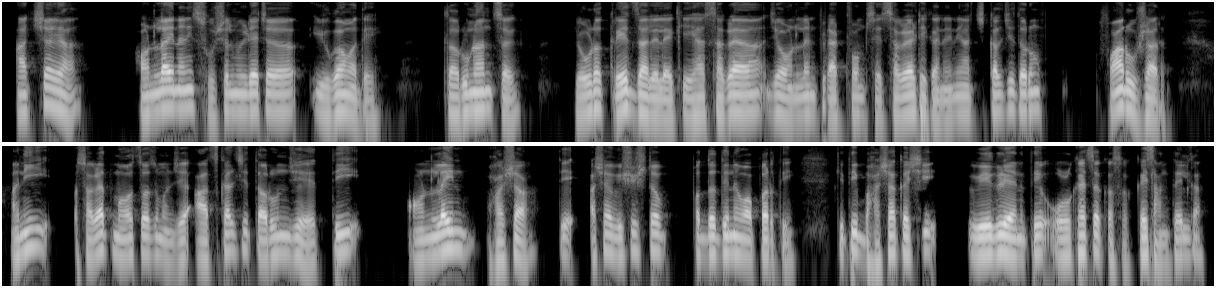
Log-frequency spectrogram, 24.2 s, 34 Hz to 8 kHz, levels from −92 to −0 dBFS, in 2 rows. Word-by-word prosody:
आजच्या 110 Hz, +7 st, -1 dB
या 120 Hz, -7 st, +2 dB, 0.7 s
ऑनलाईन 130 Hz, +5 st, +5 dB
आणि 130 Hz, +1 st, +1 dB
सोशल 110 Hz, -4 st, -6 dB
मीडियाच्या 115 Hz, +1 st, +2 dB, 0.5 s
युगामध्ये 100 Hz, -4 st, 0 dB, 0.7 s
तरुणांचं 110 Hz, -1 st, +1 dB, 0.6 s
एवढं 110 Hz, +5 st, +3 dB
क्रेज 115 Hz, +2 st, +3 dB
झालेलं 100 Hz, -4 st, +3 dB
आहे 90 Hz, -, +1 dB
की 100 Hz, -, -4 dB
ह्या 95 Hz, +1 st, -1 dB
सगळ्या 110 Hz, +3 st, +3 dB
ज्या 110 Hz, 0 st, 0 dB
ऑनलाईन 100 Hz, +2 st, -1 dB
प्लॅटफॉर्म्स 90 Hz, +1 st, -4 dB
आहेत 90 Hz, -, -5 dB
सगळ्या 100 Hz, +2 st, +3 dB
ठिकाणी 90 Hz, -4 st, -2 dB
आणि 100 Hz, +3 st, -4 dB
आजकालचे 105 Hz, +4 st, -3 dB
तरुण 120 Hz, +2 st, +2 dB
फ 125 Hz, -, -34 dB
फार 130 Hz, +5 st, +6 dB
हुशार 110 Hz, -9 st, +1 dB, 0.6 s
आणि 145 Hz, +8 st, 0 dB, 0.3 s
सगळ्यात 125 Hz, +5 st, +2 dB
महत्त्वाचं 115 Hz, +1 st, -1 dB
म्हणजे 100 Hz, 0 st, -2 dB
आजकालचे 130 Hz, -, -1 dB
तरुण 110 Hz, +4 st, +2 dB
जे 110 Hz, -4 st, 0 dB
आहेत, 90 Hz, +2 st, -2 dB, 0.2 s
ती 130 Hz, +3 st, 0 dB, 0.6 s
ऑनलाईन 125 Hz, +8 st, +4 dB, 0.3 s
भाषा 95 Hz, 0 st, +1 dB, 0.3 s
ते -, -, -2 dB, 0.2 s
अशा 110 Hz, +4 st, -1 dB
विशिष्ट 125 Hz, +3 st, -3 dB, 0.4 s
पद्धतीनं 120 Hz, +1 st, +2 dB
वापरते 100 Hz, -4 st, +1 dB, 0.5 s
की -, -, -4 dB
ती 135 Hz, -, +4 dB
भाषा 95 Hz, +1 st, -1 dB
कशी 120 Hz, +4 st, 0 dB, 0.4 s
वेगळी 115 Hz, +2 st, +6 dB
आहे -, -, +10 dB
आणि 110 Hz, -, -2 dB
ते 120 Hz, -, +4 dB
ओळखायचं 125 Hz, +3 st, +1 dB
कसं, 90 Hz, -1 st, -6 dB
काही 110 Hz, -, +4 dB
सांगता 90 Hz, -1 st, -5 dB
येईल 110 Hz, +1 st, -1 dB
का? -, -, -6 dB
110 Hz, 140 wpm, -25 LUFS, 100-120 Hz, 0.7 s, आहे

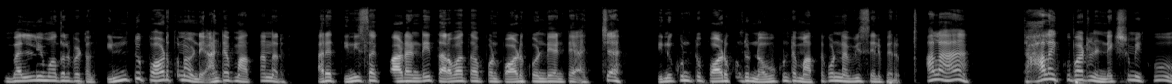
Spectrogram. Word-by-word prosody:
మళ్ళీ 170 Hz, +5 st, +3 dB
మొదలుపెట్టాం. 160 Hz, -9 st, -3 dB
తింటూ 185 Hz, -, 0 dB
పాడుతున్నాం 195 Hz, +1 st, +1 dB
అండి. 115 Hz, -2 st, 0 dB
అంటే 150 Hz, +7 st, 0 dB
మా -, -, +4 dB
అత్తన్నారు, 155 Hz, -3 st, -3 dB, 0.4 s
"అరె! 170 Hz, -, +4 dB
తినేశాక 165 Hz, +3 st, 0 dB
పాడండి. 150 Hz, +4 st, +5 dB
తర్వాత 150 Hz, +4 st, +3 dB, 0.2 s
పోనీ 140 Hz, -2 st, -2 dB
పాడుకోండి" 135 Hz, +2 st, +1 dB
అంటే, 125 Hz, +2 st, -4 dB
అచ్చ 110 Hz, 0 st, -10 dB, 0.5 s
తినుకుంటూ, 155 Hz, +7 st, -2 dB
పాడుకుంటూ, 150 Hz, +4 st, +3 dB
నవ్వుకుంటే 135 Hz, +8 st, -2 dB
మా -, -, +4 dB
అత్త 110 Hz, -, -16 dB
కూడా 175 Hz, -, +1 dB
నవ్వేసెళ్ళిపోయారు. 130 Hz, -8 st, -3 dB, 0.3 s
అలా -, -, +4 dB, 0.8 s
చాలా 215 Hz, +4 st, +4 dB
ఎక్కువ 215 Hz, -1 st, -12 dB
పాటలు. 185 Hz, -7 st, +2 dB
నెక్స్ట్ 135 Hz, +8 st, -1 dB
మీకు 185 Hz, +4 st, -6 dB
150 Hz, 150 wpm, -26 LUFS, 135-175 Hz, 0.8 s, పాడండి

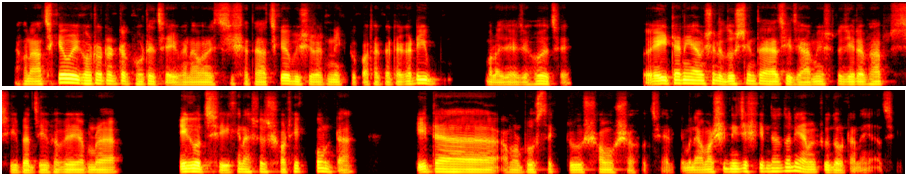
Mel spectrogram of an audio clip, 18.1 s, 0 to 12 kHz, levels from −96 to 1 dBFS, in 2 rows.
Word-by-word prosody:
এখন 105 Hz, -, -6 dB
আজকেও 155 Hz, +10 st, +5 dB
এই 140 Hz, -, +6 dB
ঘটনাটা 115 Hz, -1 st, +2 dB
ঘটেছে। 95 Hz, -1 st, -2 dB
Even 85 Hz, +2 st, -4 dB
আমার 90 Hz, 0 st, -1 dB
স্ত্রীর -, -, -5 dB
সাথে -, -, -6 dB
আজকেও 115 Hz, +5 st, +1 dB
বিষয়টা 90 Hz, -1 st, -1 dB
নিয়ে 90 Hz, -1 st, -1 dB
একটু 90 Hz, -, -11 dB
কথা -, -, -3 dB
কাটাকাটি 105 Hz, +8 st, +1 dB, 0.6 s
বলা 85 Hz, -2 st, -2 dB
যায় 90 Hz, -1 st, -3 dB
যে 85 Hz, -, -4 dB
হয়েছে। 105 Hz, -2 st, -1 dB, 0.8 s
তো -, -, -7 dB
এইটা 120 Hz, +2 st, +6 dB
নিয়ে 130 Hz, -2 st, +5 dB
আমি 120 Hz, -, +4 dB
আসলে 120 Hz, -4 st, +1 dB
দুশ্চিন্তায় 105 Hz, 0 st, +1 dB
আছি 100 Hz, +1 st, -2 dB
যে -, -, -1 dB
আমি 100 Hz, +2 st, -2 dB
আসলে 105 Hz, -, -8 dB
যেটা 95 Hz, 0 st, +3 dB
ভাবছি 95 Hz, -1 st, -6 dB
বা, 90 Hz, -, +1 dB
যেভাবে 95 Hz, +1 st, -2 dB
আমরা 95 Hz, 0 st, -1 dB, 0.8 s
এগোচ্ছি 120 Hz, -2 st, +4 dB
এখানে 105 Hz, +4 st, -2 dB
আসলে 110 Hz, 0 st, -4 dB
সঠিক 110 Hz, +4 st, -3 dB
কোনটা? 120 Hz, -5 st, -1 dB, 0.8 s
এটা 110 Hz, +1 st, +2 dB, 0.6 s
আমার 95 Hz, -1 st, -5 dB
বুঝতে 95 Hz, +1 st, -3 dB
একটু 100 Hz, -3 st, -6 dB, 0.2 s
সমস্যা 95 Hz, -2 st, -2 dB
হচ্ছে -, -, -17 dB
আরকি। -, -, -20 dB
মানে 95 Hz, 0 st, -2 dB
আমার 105 Hz, 0 st, 0 dB
সি -, -, -2 dB
নিজের 115 Hz, +1 st, +1 dB
সিদ্ধান্ত 125 Hz, +1 st, -1 dB
নিয়ে 140 Hz, -, +3 dB
আমি 100 Hz, -, +1 dB
একটু 95 Hz, -, -4 dB
দোটানায় 85 Hz, -, -7 dB
আছি। -, -, -14 dB
100 Hz, 185 wpm, -24 LUFS, 95-115 Hz, 0.8 s, এই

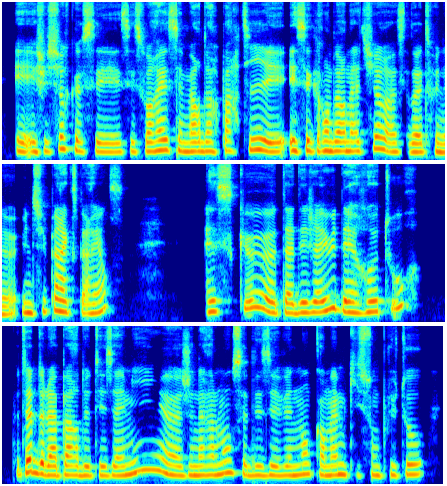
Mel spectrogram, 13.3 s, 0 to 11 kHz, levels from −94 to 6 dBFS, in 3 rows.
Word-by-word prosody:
et 185 Hz, -1 st, 0 dB
et -, -, +1 dB
je -, -, -2 dB
suis 190 Hz, -1 st, -4 dB
sûre 245 Hz, +6 st, -1 dB
que 215 Hz, -, -1 dB
ces 180 Hz, -1 st, -2 dB
ces 185 Hz, +1 st, -6 dB
soirées, 195 Hz, +4 st, +2 dB
ces 215 Hz, -1 st, -2 dB
murder 190 Hz, +1 st, +1 dB
party 210 Hz, +2 st, -3 dB
et 195 Hz, -3 st, +2 dB
et -, -, +6 dB
ces 205 Hz, +3 st, +3 dB
grandeurs 195 Hz, 0 st, +2 dB
nature, 195 Hz, +5 st, 0 dB
heu, 180 Hz, -, 0 dB
ça 180 Hz, -, -8 dB
doit 175 Hz, 0 st, +3 dB
être 175 Hz, +1 st, -7 dB
une 170 Hz, -1 st, 0 dB
une 205 Hz, -1 st, +2 dB
super 235 Hz, +6 st, 0 dB
expérience. 225 Hz, +4 st, -2 dB, 0.8 s
Est-ce 225 Hz, 0 st, 0 dB
que, 275 Hz, -9 st, +1 dB
heu, -, -, -7 dB
tu -, -, -1 dB
as 195 Hz, -, +2 dB
déjà 210 Hz, +2 st, +2 dB
eu 290 Hz, +5 st, +3 dB
des 220 Hz, -4 st, +3 dB
retours 225 Hz, -, -2 dB, 0.3 s
peut-être 255 Hz, 0 st, +4 dB
de 225 Hz, -, +7 dB
la 195 Hz, -1 st, +3 dB
part 195 Hz, -1 st, +1 dB
de 185 Hz, 0 st, 0 dB
tes 185 Hz, +1 st, -3 dB
amis, 260 Hz, +11 st, -1 dB
heu? 195 Hz, -4 st, +1 dB
Généralement, 195 Hz, +5 st, 0 dB
c'est 235 Hz, -4 st, -1 dB
des 190 Hz, 0 st, -2 dB
événements 190 Hz, +3 st, -1 dB
quand 200 Hz, -3 st, -3 dB
même 200 Hz, +2 st, +1 dB
qui 195 Hz, -2 st, -14 dB
sont 190 Hz, +2 st, -4 dB
plutôt, 210 Hz, +4 st, -4 dB
200 Hz, 230 wpm, -21 LUFS, 190-220 Hz, 0.8 s, de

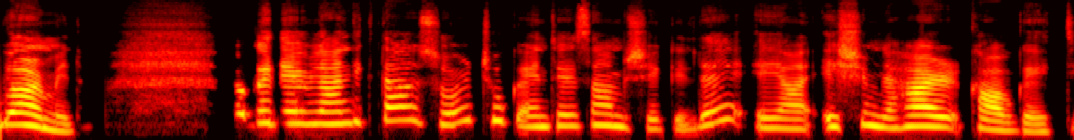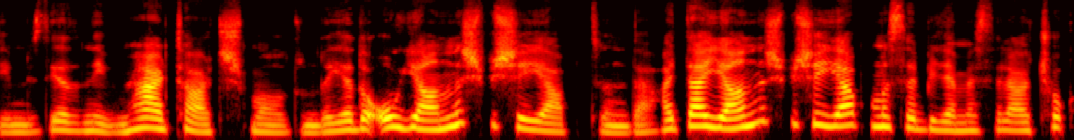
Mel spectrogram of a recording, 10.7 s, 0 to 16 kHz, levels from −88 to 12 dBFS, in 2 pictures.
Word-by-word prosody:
görmedim. 250 Hz, -, +5 dB, 0.7 s
Fakat 330 Hz, +3 st, +1 dB
evlendikten 345 Hz, +5 st, +1 dB
sonra 320 Hz, -1 st, -4 dB
çok 400 Hz, -2 st, -4 dB
enteresan 275 Hz, +2 st, -2 dB
bir 255 Hz, -, -5 dB
şekilde, 220 Hz, -, -5 dB, 0.2 s
eee, 235 Hz, -, -4 dB
ya, 220 Hz, -2 st, -1 dB
eşimle 255 Hz, 0 st, -1 dB
her 265 Hz, 0 st, +7 dB
kavga 190 Hz, -5 st, +1 dB
ettiğimizde 155 Hz, +2 st, -9 dB
ya 190 Hz, -, -2 dB
da -, -, -13 dB
ne -, -, -8 dB
bileyim 160 Hz, +1 st, -7 dB
her 235 Hz, -1 st, +7 dB
tartışma 155 Hz, -3 st, -5 dB
olduğunda 140 Hz, +1 st, -8 dB
ya 190 Hz, +3 st, -2 dB
da -, -, +1 dB
o 245 Hz, -, +3 dB
yanlış 240 Hz, +7 st, +1 dB
bir 280 Hz, -, -6 dB
şey 235 Hz, -5 st, +1 dB
yaptığında 155 Hz, -5 st, -7 dB
hatta 215 Hz, +7 st, +4 dB
yanlış 265 Hz, +9 st, +2 dB
bir 310 Hz, -, -6 dB
şey 310 Hz, -1 st, -1 dB
yapmasa 260 Hz, -5 st, 0 dB
bile 190 Hz, -2 st, -4 dB
mesela 180 Hz, +1 st, -7 dB
çok 245 Hz, +7 st, -9 dB
235 Hz, 200 wpm, -21 LUFS, 180-285 Hz, 0.7 s, her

